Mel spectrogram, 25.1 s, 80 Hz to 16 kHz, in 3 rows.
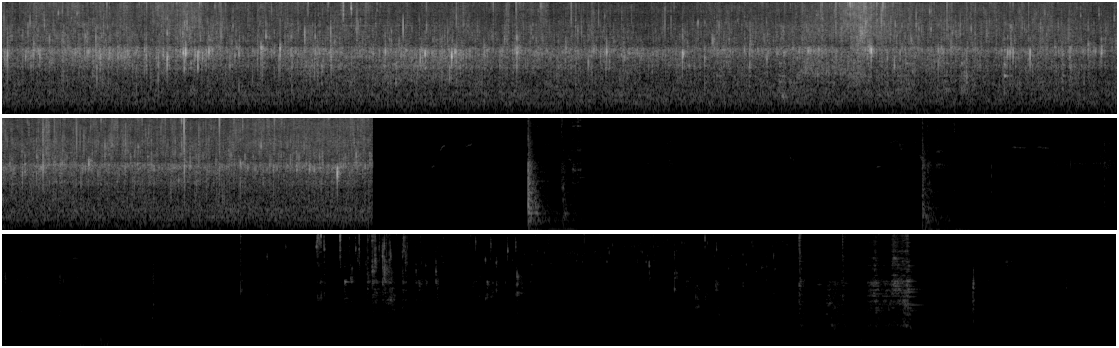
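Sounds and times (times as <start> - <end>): tofu sizzling in oil: 0.0 - 11.2
single knock: 12.3 - 12.7.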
